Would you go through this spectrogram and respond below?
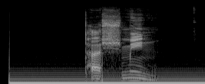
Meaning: woolen (US) or woollen (UK); wooly (US) or woolly
- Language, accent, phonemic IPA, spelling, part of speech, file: Persian, Iran, /pæʃˈmiːn/, پشمین, adjective, Fa-پشمین.ogg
